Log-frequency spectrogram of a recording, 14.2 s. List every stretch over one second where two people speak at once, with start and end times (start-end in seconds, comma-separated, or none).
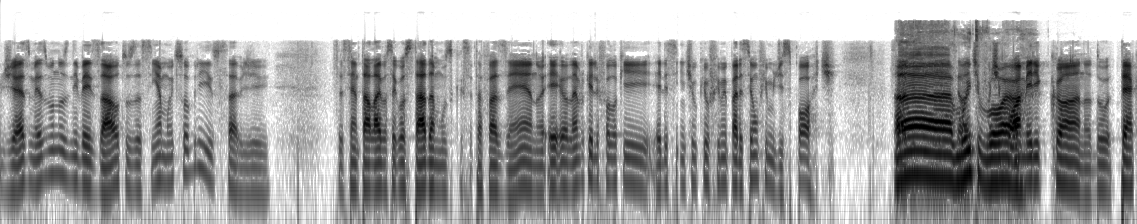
11.2-12.8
